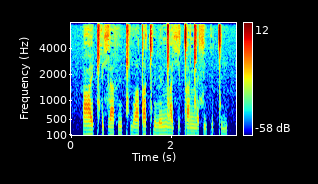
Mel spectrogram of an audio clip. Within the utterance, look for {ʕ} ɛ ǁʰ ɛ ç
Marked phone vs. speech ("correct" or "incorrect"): correct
